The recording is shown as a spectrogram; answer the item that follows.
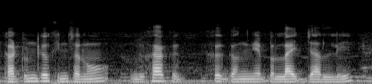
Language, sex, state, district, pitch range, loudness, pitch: Wancho, male, Arunachal Pradesh, Longding, 120-145 Hz, -19 LUFS, 125 Hz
